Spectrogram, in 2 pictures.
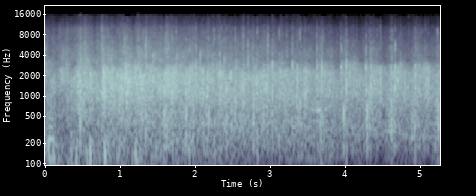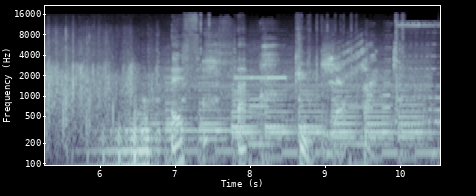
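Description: An audience bursts into loud, sustained applause, a dense crackle of many hands clapping, which gives way after about six seconds to a bright, tonal musical jingle.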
